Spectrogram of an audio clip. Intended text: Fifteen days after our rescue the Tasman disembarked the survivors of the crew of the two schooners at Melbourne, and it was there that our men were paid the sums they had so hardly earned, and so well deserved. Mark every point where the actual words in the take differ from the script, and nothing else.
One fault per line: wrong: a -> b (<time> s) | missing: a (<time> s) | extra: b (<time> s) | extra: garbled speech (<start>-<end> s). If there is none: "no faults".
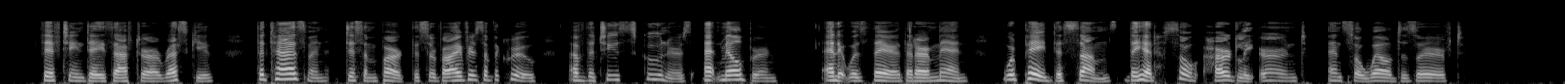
no faults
